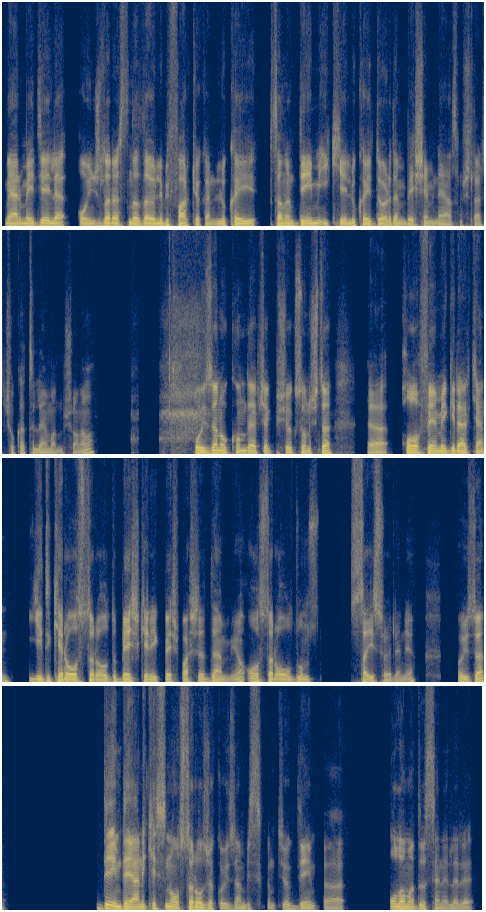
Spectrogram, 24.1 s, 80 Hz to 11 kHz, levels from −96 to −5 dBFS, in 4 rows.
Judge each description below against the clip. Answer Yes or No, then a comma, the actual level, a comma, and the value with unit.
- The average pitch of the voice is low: Yes, low, 120 Hz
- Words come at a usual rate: No, fast, 185 wpm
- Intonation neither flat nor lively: No, narrow, 2.2 semitones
